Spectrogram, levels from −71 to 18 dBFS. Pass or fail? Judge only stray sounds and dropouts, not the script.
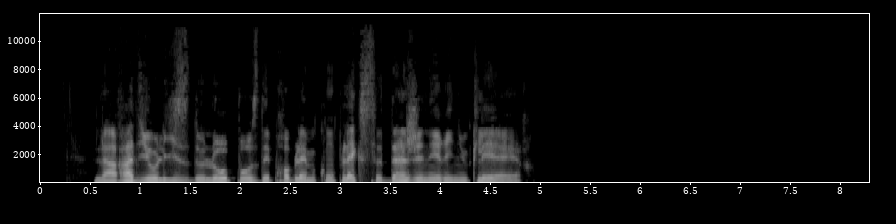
pass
